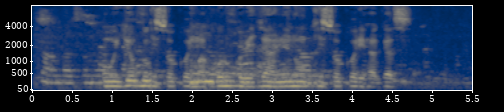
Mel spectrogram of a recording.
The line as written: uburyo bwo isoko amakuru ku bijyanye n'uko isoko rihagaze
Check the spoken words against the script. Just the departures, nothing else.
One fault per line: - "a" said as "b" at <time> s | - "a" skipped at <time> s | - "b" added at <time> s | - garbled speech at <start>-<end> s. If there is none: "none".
none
